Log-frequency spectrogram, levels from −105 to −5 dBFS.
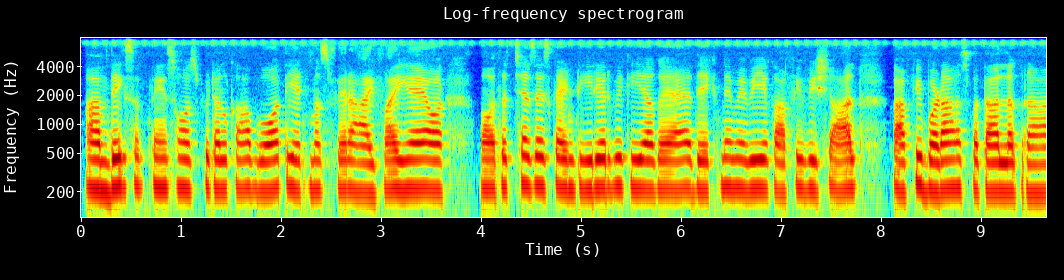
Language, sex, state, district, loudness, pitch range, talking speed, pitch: Hindi, female, Haryana, Jhajjar, -17 LUFS, 210-220 Hz, 210 wpm, 215 Hz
